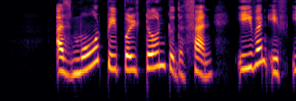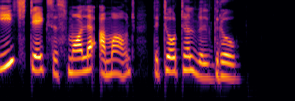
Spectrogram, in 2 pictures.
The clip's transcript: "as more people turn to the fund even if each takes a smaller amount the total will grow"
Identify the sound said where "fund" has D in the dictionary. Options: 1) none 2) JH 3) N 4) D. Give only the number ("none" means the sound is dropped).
1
